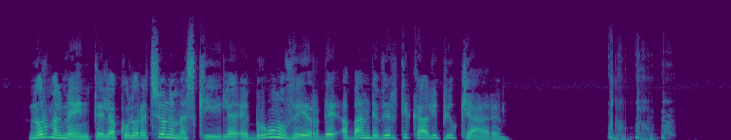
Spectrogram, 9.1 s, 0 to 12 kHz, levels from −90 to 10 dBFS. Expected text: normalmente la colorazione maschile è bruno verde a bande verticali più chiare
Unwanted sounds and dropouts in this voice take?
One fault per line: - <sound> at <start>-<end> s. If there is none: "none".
- cough at 7.6-8.5 s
